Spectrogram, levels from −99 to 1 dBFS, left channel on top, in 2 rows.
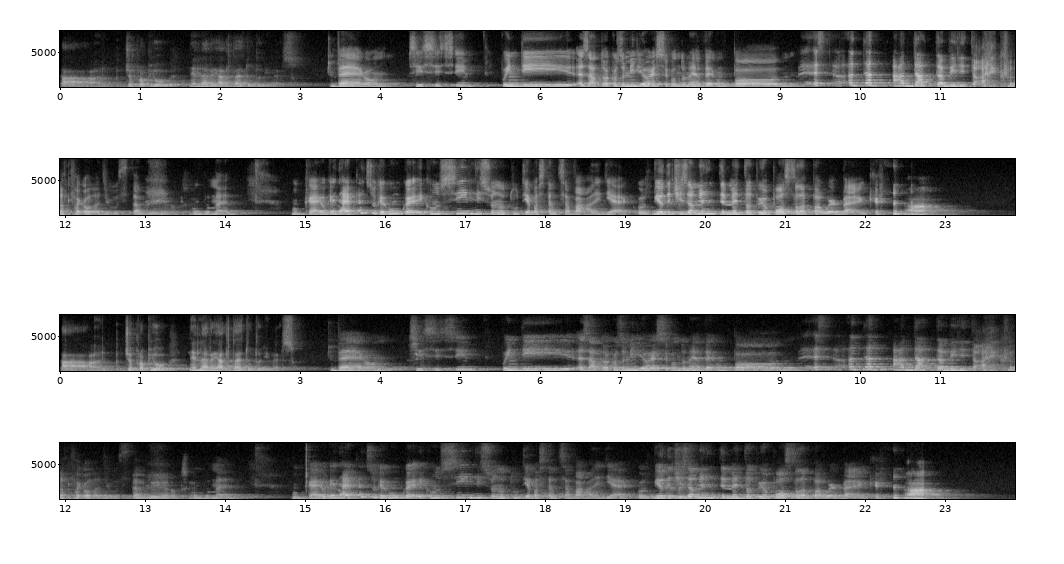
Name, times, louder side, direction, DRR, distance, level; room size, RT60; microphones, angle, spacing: voice 1, 0.0-2.9 12.8-13.7 15.1-15.5 19.5-19.8 22.5-22.7, right 2 dB, 60° right, 9 dB, 0.7 m, -32 dB
voice 2, 3.3-5.2 5.5-13.3 13.6-14.5 14.8-22.5, left 5 dB, 65° left, 12 dB, 0.4 m, -28 dB
7.0 x 3.8 x 6.3 m, 1.3 s
head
